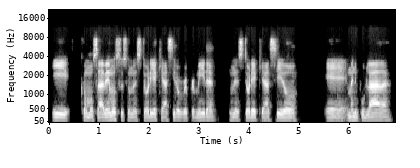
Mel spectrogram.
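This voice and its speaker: A man's voice: fairly low pitch, level tone, moderate pace, a bit bright, no echo. American guy lecturing in spanish, thoughtful, keeps asking little questions, dull lo-fi call audio. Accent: American English. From United States. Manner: thoughtful, often tags phrases with a questioning aside. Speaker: seminar speaker. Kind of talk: online lecture presentation.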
